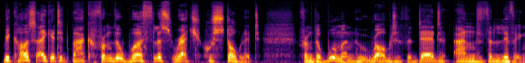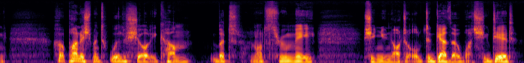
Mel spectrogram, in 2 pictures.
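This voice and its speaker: A man's voice: medium pitch, a little slow, vocal fry, dry recording, clean studio sound. A man voicing a stern, solemn older professor and vampire hunter in an audiobook, speaking in grave, terse statements.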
